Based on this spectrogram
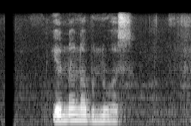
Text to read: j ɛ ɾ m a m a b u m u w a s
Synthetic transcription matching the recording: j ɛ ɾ n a n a b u n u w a s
